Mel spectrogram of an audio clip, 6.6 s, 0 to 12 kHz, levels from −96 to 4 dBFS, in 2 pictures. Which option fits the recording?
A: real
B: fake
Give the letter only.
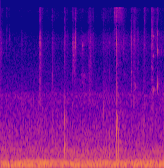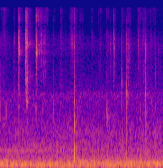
A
